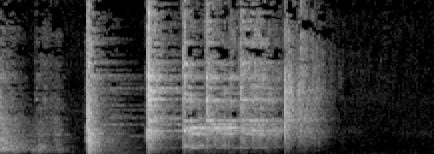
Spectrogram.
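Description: Hard glassy objects knocked over and clattering: a sharp knock about a second in, then a second knock followed by ringing clinks and rattling for about a second and a half.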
